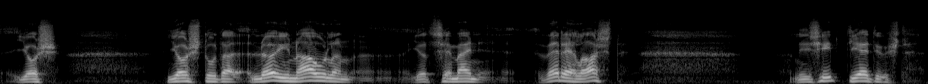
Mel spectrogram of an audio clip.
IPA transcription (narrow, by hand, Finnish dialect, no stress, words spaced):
jos jos tuotɑ løi nɑulɑn jot se mænʲ ʋerel ɑst ni sit tʲietyˑst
